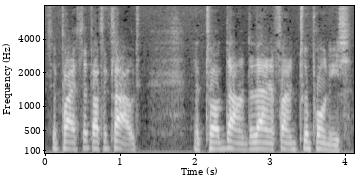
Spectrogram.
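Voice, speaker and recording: A narrator reads a scripted piece of fan fiction aloud. The voice sits at an in-between pitch as it tells the story. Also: fairly even intonation, moderate pace, darkish tone, poor audio.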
